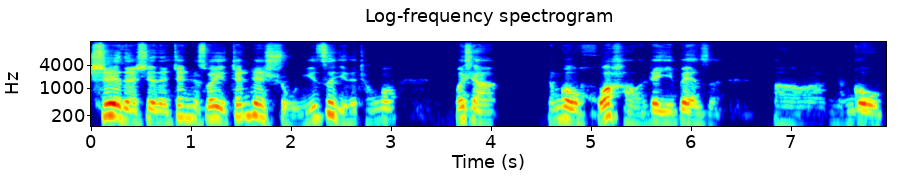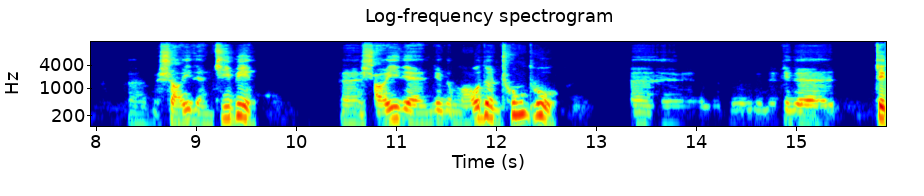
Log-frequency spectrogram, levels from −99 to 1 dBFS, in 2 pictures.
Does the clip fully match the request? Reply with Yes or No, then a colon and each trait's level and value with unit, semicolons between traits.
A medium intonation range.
No: wide, 8.1 semitones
